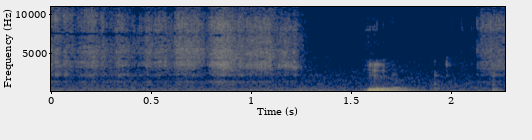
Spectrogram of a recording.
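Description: Hollow-ground Bengal straight razor scraping through lathered stubble on the chin, a faint high rasp in a few short strokes.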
